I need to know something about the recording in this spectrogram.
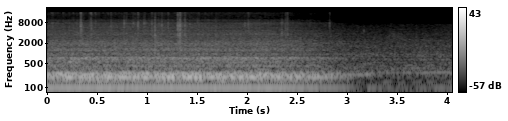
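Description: A hob and a frying pan give a steady low electric hum with a faint hiss and light crackle as parchment-wrapped fish parcels cook in the dry pan. The sound stops about three seconds in.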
